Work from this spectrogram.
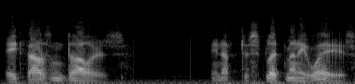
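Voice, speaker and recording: An actor playing a cool, controlling spy recruiter in a training film drama, curt and menacing. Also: male voice, deep voice, normal speed, sharp tone, poor audio. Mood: cool menace.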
